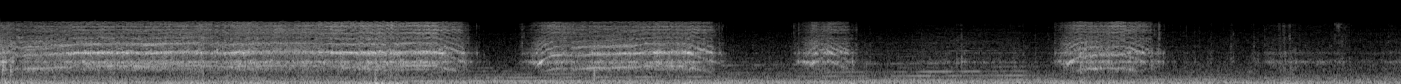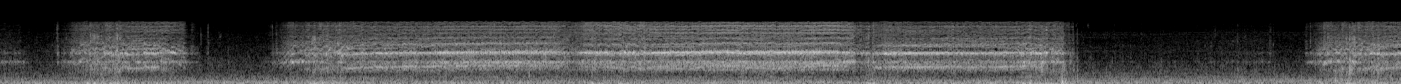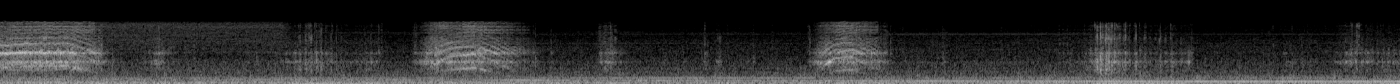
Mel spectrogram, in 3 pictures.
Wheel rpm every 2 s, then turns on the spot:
200, 220, 100, 110, 10, 70, 10, 80, 90, 220, 220, 210, 50, 60, 100, 10, 40, 0, 30, 10, 10.
6-16 24-26 36-42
